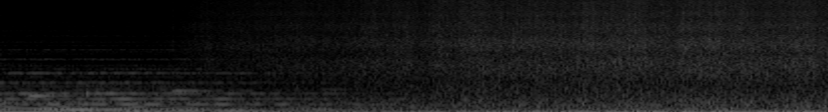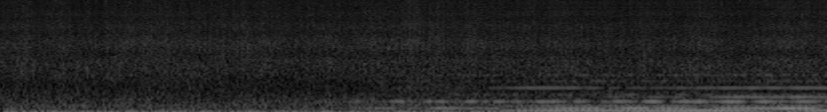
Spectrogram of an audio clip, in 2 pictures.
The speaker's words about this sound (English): The ferry engine rumbles steadily beneath you.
